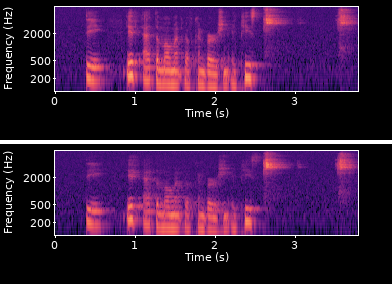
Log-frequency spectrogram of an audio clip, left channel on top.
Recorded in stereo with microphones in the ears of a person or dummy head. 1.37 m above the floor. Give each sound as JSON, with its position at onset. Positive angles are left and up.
{"t": 0.4, "sound": "a man speaking", "side_deg": 40, "distance_m": 0.6}
{"t": 2.6, "sound": "a rattle", "side_deg": -30, "distance_m": 4.5}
